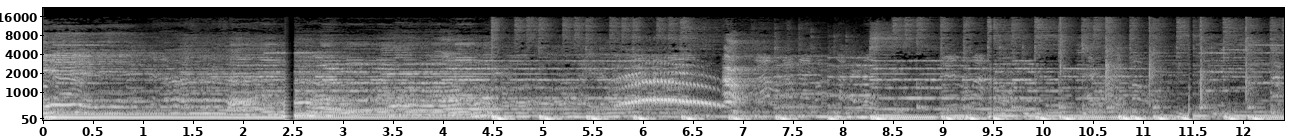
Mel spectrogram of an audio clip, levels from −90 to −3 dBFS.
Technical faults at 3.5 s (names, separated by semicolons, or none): none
